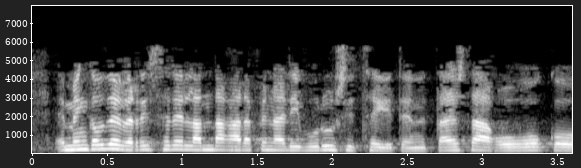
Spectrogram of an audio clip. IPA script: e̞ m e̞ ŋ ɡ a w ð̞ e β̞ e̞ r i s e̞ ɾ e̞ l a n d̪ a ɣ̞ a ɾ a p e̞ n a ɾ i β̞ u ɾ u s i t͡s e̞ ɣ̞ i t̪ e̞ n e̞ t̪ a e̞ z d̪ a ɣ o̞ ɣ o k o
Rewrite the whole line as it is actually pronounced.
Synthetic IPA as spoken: e̞ m e̞ ŋ ɡ a w ð̞ e β̞ e̞ r i s e̞ ɾ e̞ l a n d̪ a ɣ̞ a ɾ a p e̞ n a ɾ i β̞ u ɾ u s i t͡s e̞ ɣ̞ i t̪ e̞ n e̞ t̪ a e̞ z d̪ a ɣ o̞ ɣ o k o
